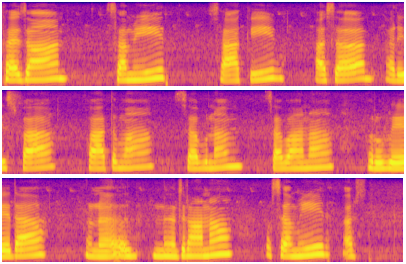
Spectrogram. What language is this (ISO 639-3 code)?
urd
